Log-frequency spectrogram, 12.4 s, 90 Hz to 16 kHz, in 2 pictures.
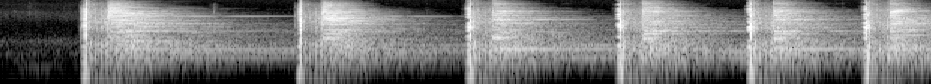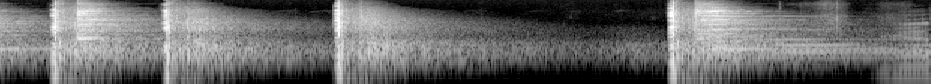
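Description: Nine loud .40 S&W pistol shots hitting a steel target at 25 yards, each a sharp bang followed by a ringing metallic clang. The shots come in an uneven rhythm, with a longer gap before the last one.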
